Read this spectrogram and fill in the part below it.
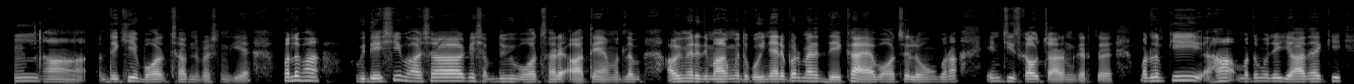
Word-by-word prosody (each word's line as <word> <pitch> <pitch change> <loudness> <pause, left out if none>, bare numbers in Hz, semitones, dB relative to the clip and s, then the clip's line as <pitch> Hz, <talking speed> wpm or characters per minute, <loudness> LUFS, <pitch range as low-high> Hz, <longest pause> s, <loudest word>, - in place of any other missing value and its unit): हुँ, 160 +1 -6
हाँ। 125 -2 -2 0.2
देखिए, 135 +5 +1
बहुत 115 -3 0
अच्छा 125 +3 -5
आपने 120 -2 -7
प्रश्न 105 +3 -10
किया 100 0 -5
है। - - -12 0.4
मतलब 185 +1 +3
हाँ, 175 -2 +3 0.4
विदेशी 140 +9 0
भाषा 165 0 +5
के 165 - -3
शब्द 135 -3 -9
भी 135 0 -4
बहुत 120 -1 -2
सारे 120 0 +2
आते 105 +5 +3
हैं। 115 -2 +1
मतलब 120 +2 -5 0.3
अभी 130 +1 +5
मेरे 145 -1 +2
दिमाग 130 -1 +4
में 135 0 -3
तो 130 - -3
कोई 115 -1 -1
नहीं 125 +1 +3
आ - - +8
रहें, 130 - +1
पर 165 +1 +1
मैंने 150 -1 +2
देखा 115 -4 +5
है 115 +1 +6
बहुत 125 +2 -3
से 130 - -1
लोगों 115 0 -4
को 120 0 -7
ना 135 +2 -1 0.3
इन 155 - -7
चीज़ 150 -2 -4
का 135 - +4
उच्चारण 110 -5 +1
करते 100 -1 -6
हुए। 100 - -3 0.3
मतलब 160 +1 0
कि 195 -1 +1
हाँ, 160 +2 +3
मतलब 145 +2 -6
मुझे 155 -1 -2
याद 130 -2 +2
है 140 0 +1
कि 155 +5 -5
130 Hz, 235 wpm, -25 LUFS, 120-155 Hz, 0.4 s, आ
